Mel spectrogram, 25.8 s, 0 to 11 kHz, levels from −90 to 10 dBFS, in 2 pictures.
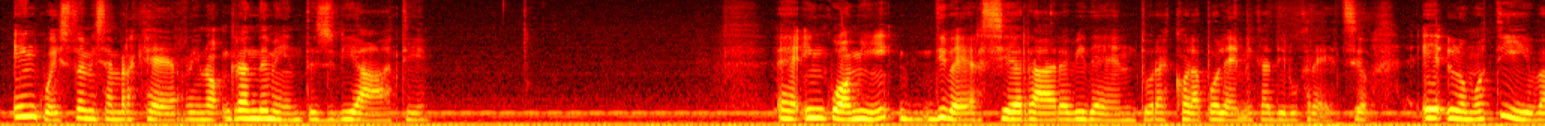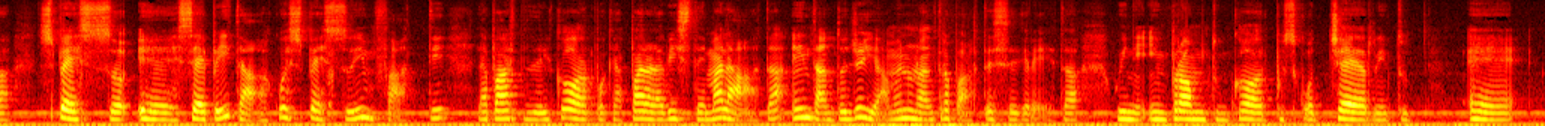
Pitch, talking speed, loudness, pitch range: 195 Hz, 125 wpm, -18 LUFS, 180-230 Hz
